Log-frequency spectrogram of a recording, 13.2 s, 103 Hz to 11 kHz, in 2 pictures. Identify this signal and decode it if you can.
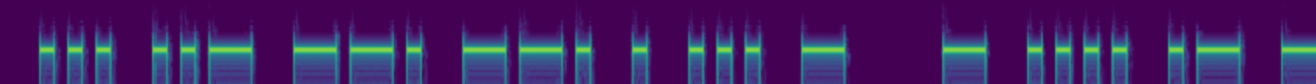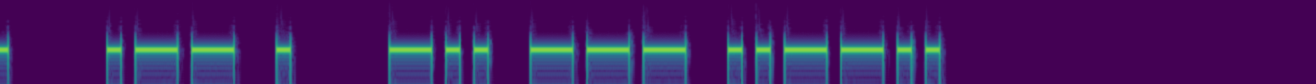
Morse code, heard as a keyed tone, about 17 wpm, 700 Hz. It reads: SUGGEST THAT WE DO?
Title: Sentences from Top 1300 Words 17wpm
